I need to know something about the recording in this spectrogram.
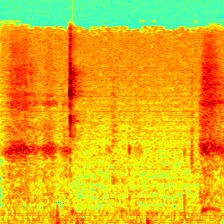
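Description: Faint clicks and ticks as a jelly jar is handled and its screw lid twisted open, with one sharper click shortly after half a second in.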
